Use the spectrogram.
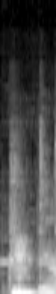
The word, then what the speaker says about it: Deron: It's spelled Darren. It's spelled D-E-R-O-N Okay. though. I want to say Deron too, but it's always Right. Darren.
